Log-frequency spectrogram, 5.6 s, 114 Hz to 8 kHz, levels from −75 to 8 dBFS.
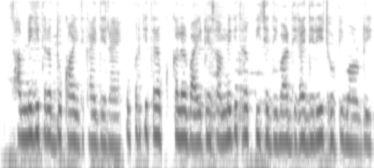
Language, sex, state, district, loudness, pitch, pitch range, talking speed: Hindi, female, Bihar, Gopalganj, -35 LUFS, 240 Hz, 225-255 Hz, 265 wpm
